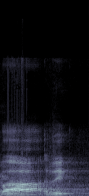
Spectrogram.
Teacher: با کو ایک الف کے برابر کھینچنا ہے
